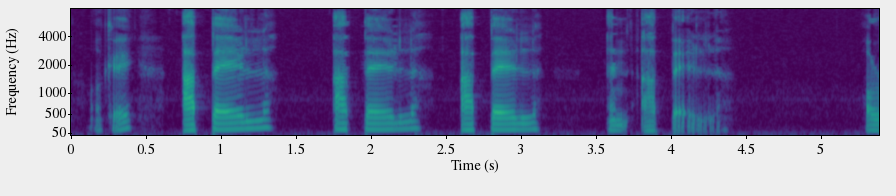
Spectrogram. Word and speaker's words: appelle: You tend to pronounce it like really open. That's the reason why you pronounce it appel. Okay, appel, and appel.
